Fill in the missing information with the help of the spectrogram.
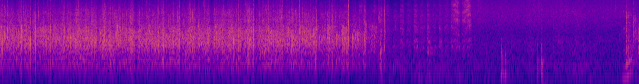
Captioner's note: applause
